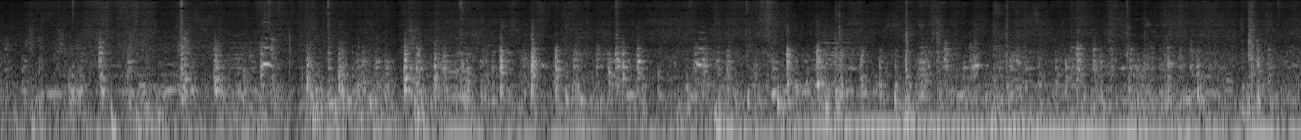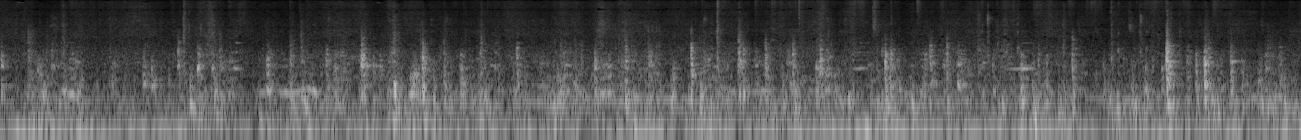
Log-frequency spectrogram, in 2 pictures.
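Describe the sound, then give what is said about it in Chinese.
Many wooden prayer wheels creak and squeak as they turn on the first floor of a large stupa, called Dengdeng Qudeng White Stupa on the map, a steady stream of irregular, clucking creaks layered over a low, continuous rumble throughout, with no one speaking. “在我们住的地方附近有一个很大的佛塔，在地图上它叫做邓登曲登白塔，它的第一层是可以进去的，里面也是有很多的转经轮，而且全都是木质的，转的时候会发出。吱吱嘎嘎的声音。”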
